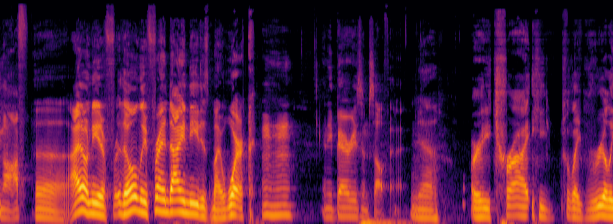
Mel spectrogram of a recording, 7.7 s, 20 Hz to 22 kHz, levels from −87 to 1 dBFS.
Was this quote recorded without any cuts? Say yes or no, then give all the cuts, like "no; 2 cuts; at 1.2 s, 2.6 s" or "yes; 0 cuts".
yes; 0 cuts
